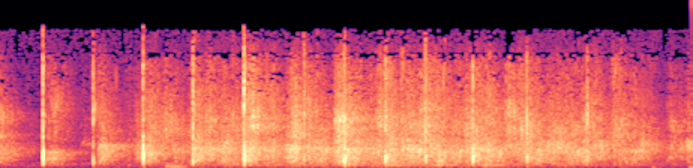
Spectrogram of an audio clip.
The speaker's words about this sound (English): you deserve a mighty, mighty round of applause for just a second for taking the time, the effort, the resources, and the commitment to serve the people of Western Colorado. I applaud you.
